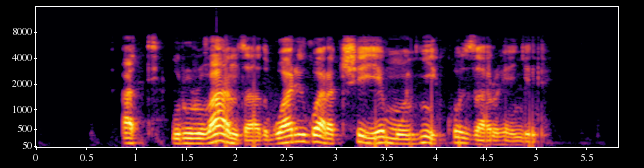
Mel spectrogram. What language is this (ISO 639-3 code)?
kin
